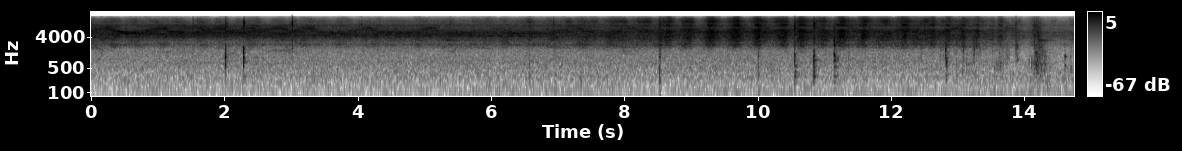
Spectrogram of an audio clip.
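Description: Wet firewood burning in a campfire gives a steady, close hiss like escaping steam, with scattered crackles and pops that grow more frequent toward the end; no one speaks.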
